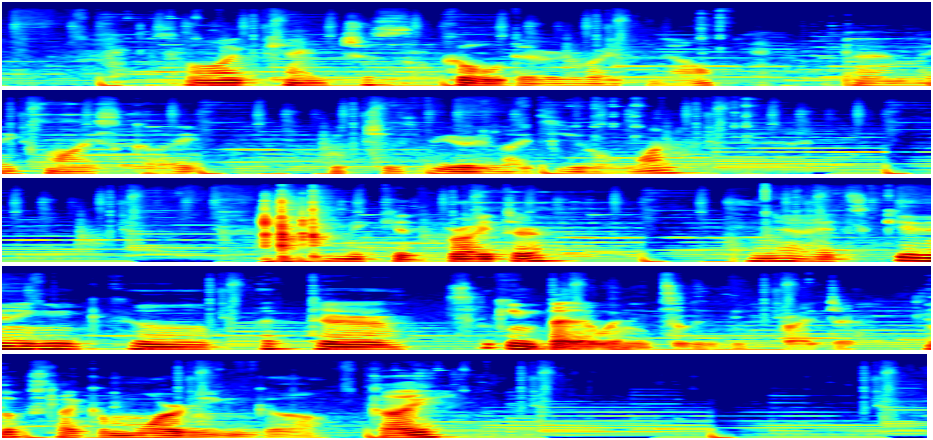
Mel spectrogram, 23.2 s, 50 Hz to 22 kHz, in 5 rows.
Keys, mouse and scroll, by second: 3.5 click, 7.5 click, 7.7 click, 8.3 click, 8.7 click, 9.4 click, 10.6 KP_1, 10.7 KP_Enter, 18.5 middle click, 21.0 click, 21.2 click, 21.3 click.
